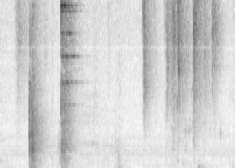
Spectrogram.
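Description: A dish and spoon handled in a kitchen while making homemade seafood sauce, several sharp clinks and knocks of metal on crockery, spaced irregularly and close, with quiet gaps between.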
